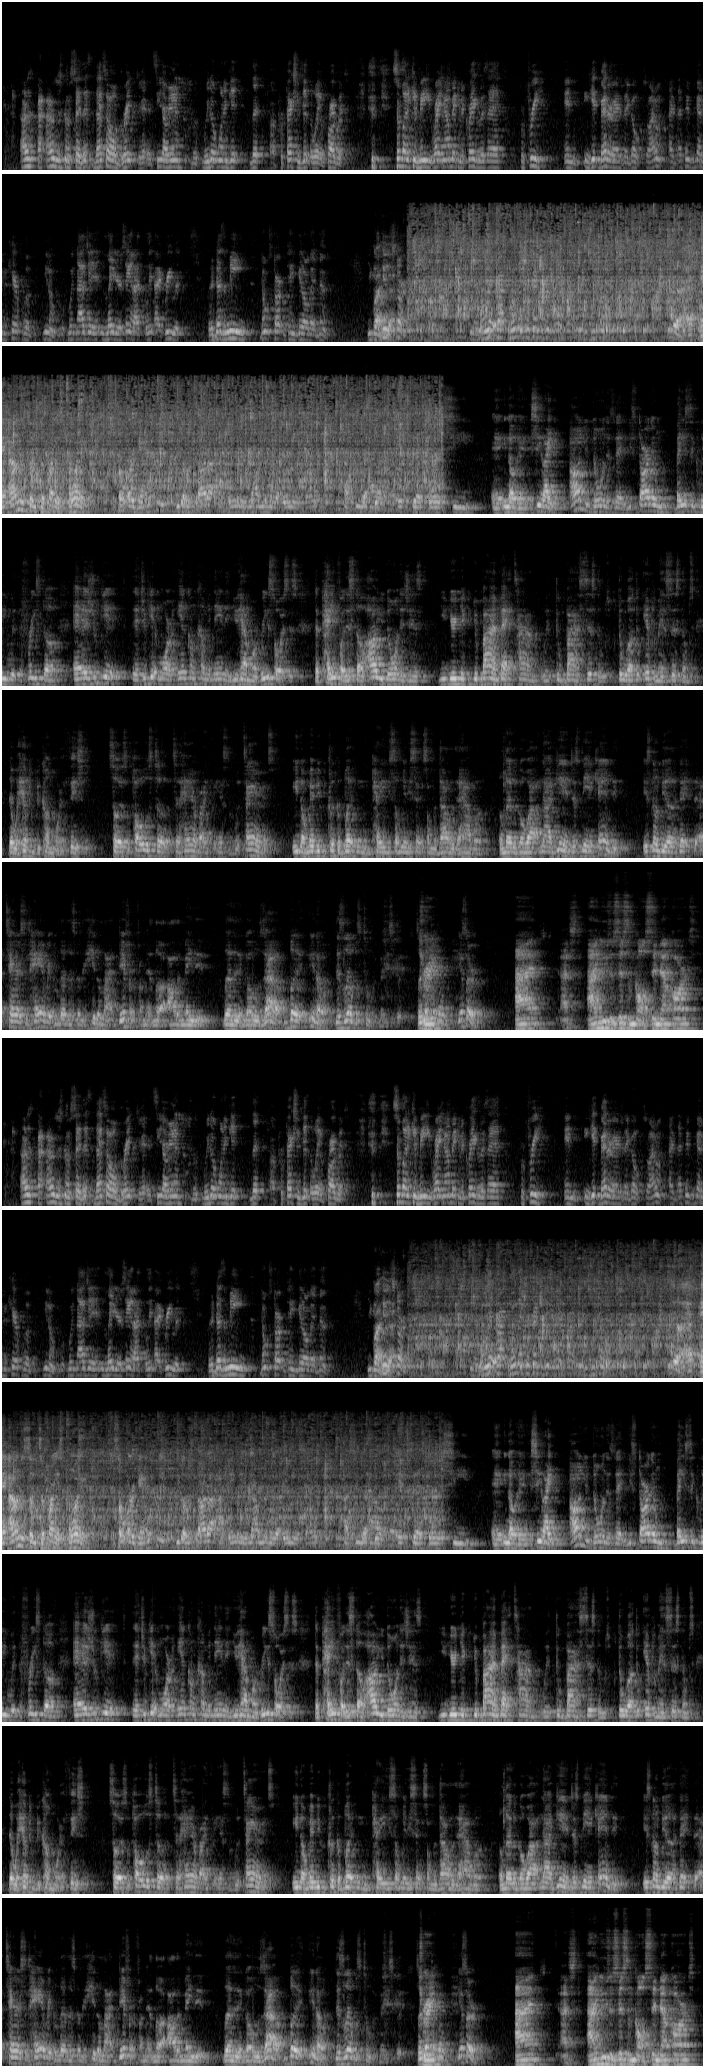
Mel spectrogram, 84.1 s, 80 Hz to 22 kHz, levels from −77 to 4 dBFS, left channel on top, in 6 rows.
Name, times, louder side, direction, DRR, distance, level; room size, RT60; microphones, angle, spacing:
voice 1, 0.4-4.7 4.9-6.8 7.1-10.0 10.4-10.8 11.2-18.9 19.2-20.5 21.3-22.1 23.4-26.2, equal, ahead, 3 dB, 1.1 m, -31 dB
voice 2, 21.4-21.9 23.7-24.0 27.3-29.7 30.2-34.4 34.8-37.4 37.8-39.1 39.4-43.1 43.5-44.3 44.7-50.4 50.8-55.9 56.2-57.8 58.2-61.5 61.9-65.7 66.0-68.4 68.9-74.1 74.5-78.1 78.4-79.6, right 1 dB, 20° right, 0 dB, 3.2 m, -24 dB
sound 1, 22.1-36.9, left 4 dB, 45° left, 1.2 m, -28 dB
voice 3, 78.4-78.8 80.3-80.8 81.2-83.9, right 1 dB, 45° right, 0 dB, 4.2 m, -21 dB
23.5 x 9.4 x 6.3 m, 0.80 s
head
